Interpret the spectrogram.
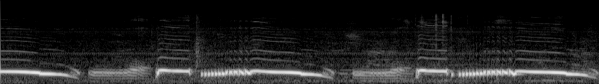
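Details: Albino Barbary dove, white with red eyes, recorded as a lure to make lazy doves call back: a clipped high note, then a long rolling, pulsing coo that drops at the end, repeated twice.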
